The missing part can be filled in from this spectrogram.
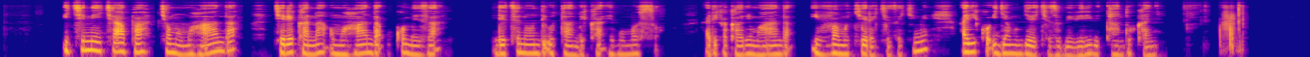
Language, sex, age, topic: Kinyarwanda, female, 18-24, government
